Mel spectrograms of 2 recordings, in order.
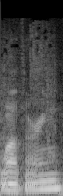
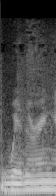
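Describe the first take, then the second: First: The first vowel is the 'u' of 'cut'. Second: The first vowel is the 'i' of 'with'. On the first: The speaker calls it right. "it's wuthering" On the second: The speaker calls it wrong. "It's not withering"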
